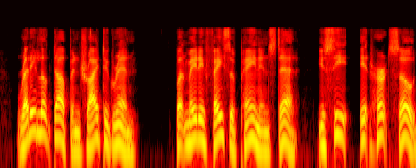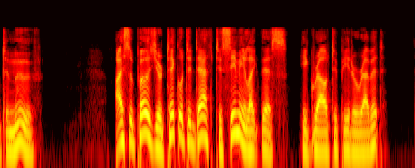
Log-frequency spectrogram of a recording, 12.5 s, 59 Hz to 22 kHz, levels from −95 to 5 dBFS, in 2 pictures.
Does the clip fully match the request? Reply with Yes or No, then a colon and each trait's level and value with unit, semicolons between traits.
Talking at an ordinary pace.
Yes: average, 180 wpm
